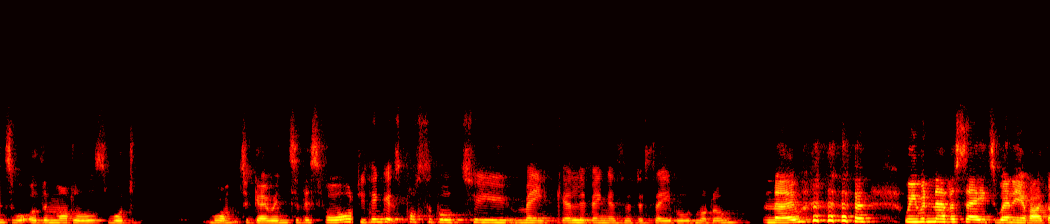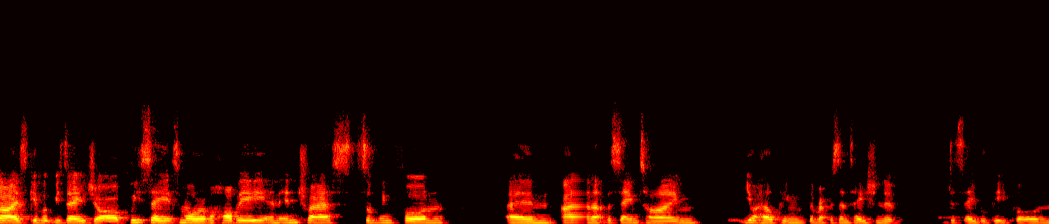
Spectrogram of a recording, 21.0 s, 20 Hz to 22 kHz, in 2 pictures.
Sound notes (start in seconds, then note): 7.9 chuckles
